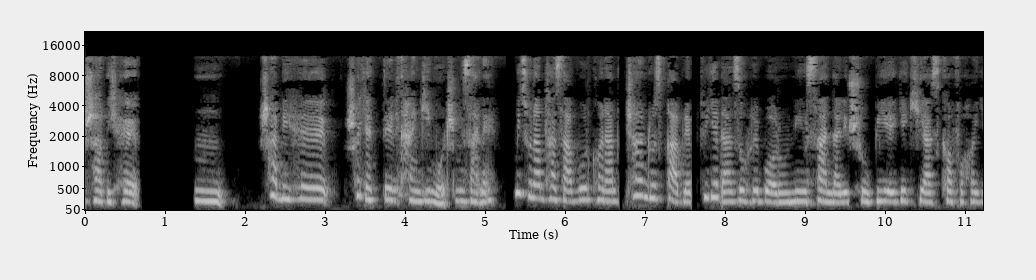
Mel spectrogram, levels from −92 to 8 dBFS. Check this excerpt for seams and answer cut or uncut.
cut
